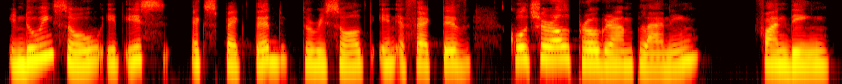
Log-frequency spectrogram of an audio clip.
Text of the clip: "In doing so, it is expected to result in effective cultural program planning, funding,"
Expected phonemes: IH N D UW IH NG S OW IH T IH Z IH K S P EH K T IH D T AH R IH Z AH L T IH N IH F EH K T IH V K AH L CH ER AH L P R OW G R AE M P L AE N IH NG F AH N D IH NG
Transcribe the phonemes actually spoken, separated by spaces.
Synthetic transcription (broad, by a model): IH N D UW IH NG S OW IH T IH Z IH K S P EH K T IH D T AH R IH S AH L T IH N IH F EH K T IH V K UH L CH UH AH L P R OW G R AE M P L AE N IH NG F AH N D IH NG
